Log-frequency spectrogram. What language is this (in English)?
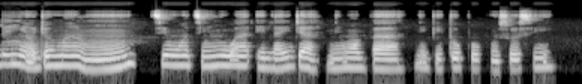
Yoruba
